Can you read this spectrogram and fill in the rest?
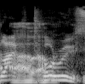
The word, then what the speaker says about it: Black Taurus: Have I said that right? I thought it was just Black Taurus, but yeah, Black Taurus. – Yeah, you got it right. – I got it right. Awesome.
